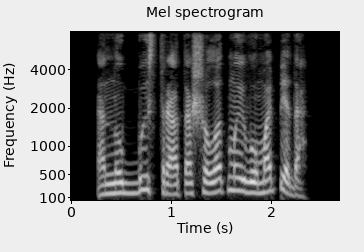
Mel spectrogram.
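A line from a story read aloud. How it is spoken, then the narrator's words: Angry bark. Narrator (Russian): Рявкнул Каати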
